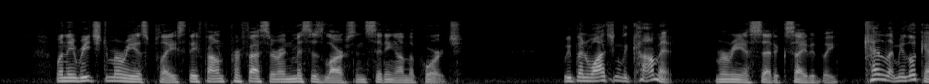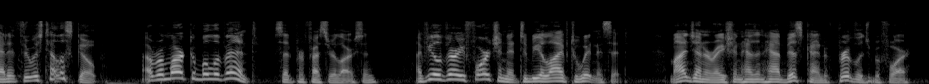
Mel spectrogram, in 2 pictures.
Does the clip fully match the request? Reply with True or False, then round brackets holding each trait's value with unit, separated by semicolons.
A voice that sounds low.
True (130 Hz)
